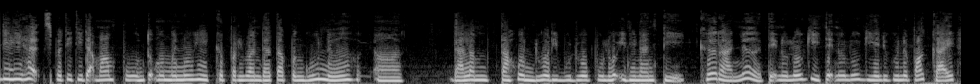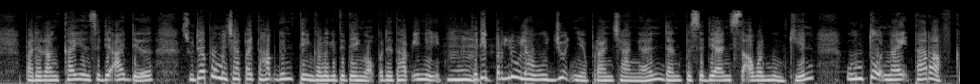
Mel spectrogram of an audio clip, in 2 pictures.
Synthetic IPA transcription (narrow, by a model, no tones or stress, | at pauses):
diliɦat̪̚sə̥pərt̪it̪idaʔmãmpuːnt̪ʊk̚mə̃mənũɦikəpərluandat̪apəŋɡunãə | dalamt̪ahʊnduaɾibuduəpulʊhininãnt̪ikʰəɾanãt̪ɛk̚noloɡit̪ɛk̚noloɡijaŋdiɡunãpakajpadaɾaŋkajjaŋsədiaʔadasudahpʊnmə̃ɲt͡ʃapajt̪aɦap̚ɡənt̪ɪŋkalawkit̪at̪eŋɔʔ̚padat̪aɦap̚inĩd͡ʒadipərlulahwud͡ʒʊt̪̚ɲãpəɾaɲt͡ʃaŋãndanpərsədiaʔːnsəʔa̰walmuŋkʰɪnunt̪ʊk̚nãɪʔ̚t̪aɾafk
